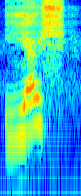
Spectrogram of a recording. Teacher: Ya, huruf shim di sini sahabat. Kita kena bunyikan tafashi. Ya. Itu sifat pada shim tu. Keluarnya angin berhamburan.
